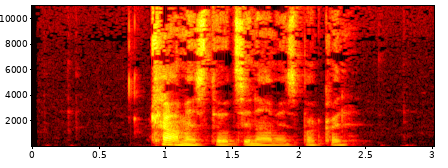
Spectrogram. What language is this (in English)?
Latvian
